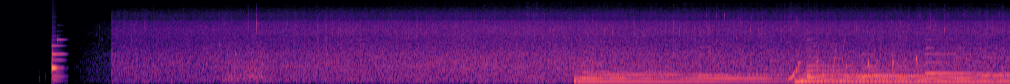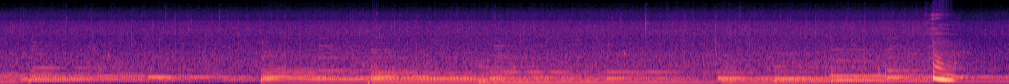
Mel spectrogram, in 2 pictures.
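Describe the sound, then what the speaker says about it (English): Steady rain hisses softly across a Fontaine scene in Genshin Impact, a constant wash sitting beneath sustained game music notes. "Looks like rain."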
